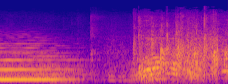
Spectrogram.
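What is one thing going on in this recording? A clarinet holds a final note, then stops.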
